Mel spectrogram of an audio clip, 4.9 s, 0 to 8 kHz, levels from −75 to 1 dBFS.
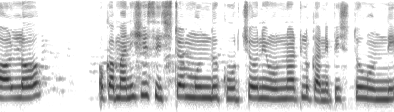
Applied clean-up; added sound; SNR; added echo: none; none; none; none.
